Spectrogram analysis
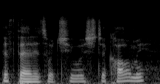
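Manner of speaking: high and soft, an ancient being; mysterious entity. Acted. Ancient entity answers Beatrix softly in her mind. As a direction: speak softly, like something old and unseen.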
